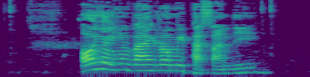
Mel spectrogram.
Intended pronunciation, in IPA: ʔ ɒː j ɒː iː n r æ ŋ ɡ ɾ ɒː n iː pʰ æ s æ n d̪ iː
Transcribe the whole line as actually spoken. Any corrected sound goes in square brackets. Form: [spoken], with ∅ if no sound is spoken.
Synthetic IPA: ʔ ɒː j ɒː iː n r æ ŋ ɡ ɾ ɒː [m] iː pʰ æ s æ n d̪ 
